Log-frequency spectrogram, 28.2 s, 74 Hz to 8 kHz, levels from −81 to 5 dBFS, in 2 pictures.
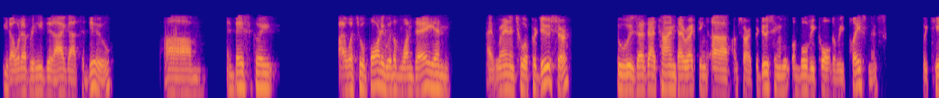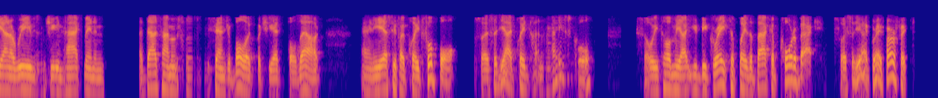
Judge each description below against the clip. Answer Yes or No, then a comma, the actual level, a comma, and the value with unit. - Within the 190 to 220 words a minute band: Yes, fast, 205 wpm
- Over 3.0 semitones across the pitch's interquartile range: No, narrow, 2.4 semitones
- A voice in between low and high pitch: No, low, 110 Hz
